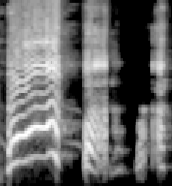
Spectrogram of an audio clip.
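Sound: sneeze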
